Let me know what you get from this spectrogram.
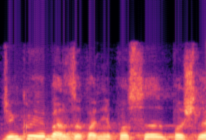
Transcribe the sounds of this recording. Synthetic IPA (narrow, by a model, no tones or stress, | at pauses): d͡ʑɛŋkujɛbaɾd̪zɔpaɲɛpɔsɛpɔɕlɛ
